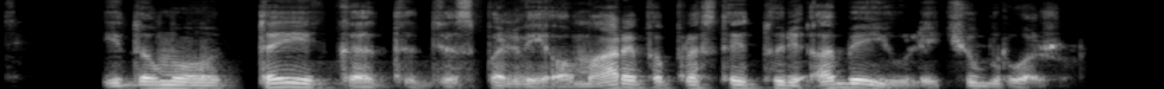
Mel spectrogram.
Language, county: Lithuanian, Vilnius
